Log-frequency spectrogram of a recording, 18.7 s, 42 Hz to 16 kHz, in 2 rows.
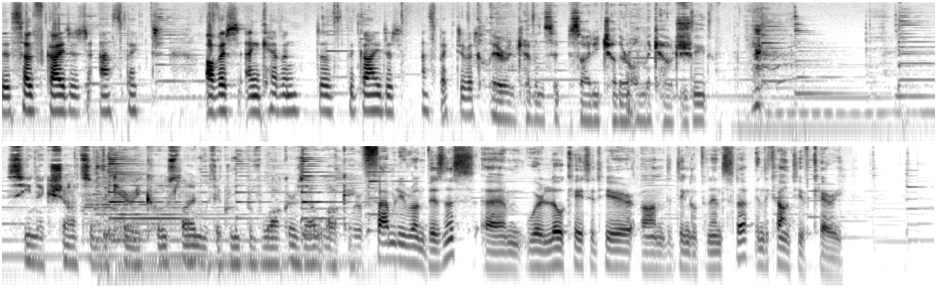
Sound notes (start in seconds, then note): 7.4 laughter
